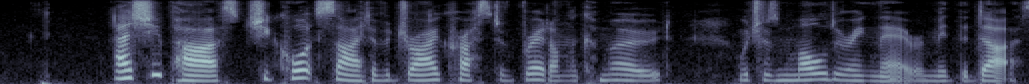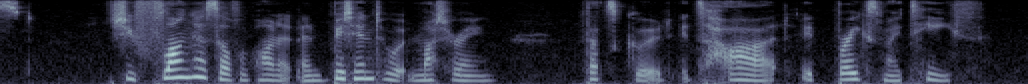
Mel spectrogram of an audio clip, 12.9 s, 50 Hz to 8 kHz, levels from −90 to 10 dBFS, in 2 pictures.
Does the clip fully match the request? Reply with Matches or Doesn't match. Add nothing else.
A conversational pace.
Matches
